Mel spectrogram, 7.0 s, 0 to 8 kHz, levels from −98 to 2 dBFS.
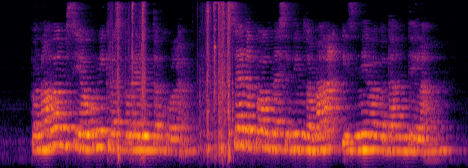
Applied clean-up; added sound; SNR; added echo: none; Mechanisms; 15 dB; reverberation time 0.6 s.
